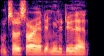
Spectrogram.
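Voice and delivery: mock crying, tearful voice. Retelling a war film scene where a soldier apologizes to a man: imitating a crying plea. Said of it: "crying and trying to talk him".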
